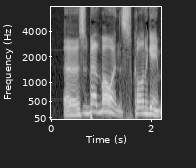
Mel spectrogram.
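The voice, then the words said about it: Impression of Beth Mowins. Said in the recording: “your Beth Mowins impersonation”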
